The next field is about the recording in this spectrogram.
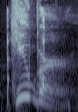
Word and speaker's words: Cuba: Cuber. That's how we pronounce it in Boston.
